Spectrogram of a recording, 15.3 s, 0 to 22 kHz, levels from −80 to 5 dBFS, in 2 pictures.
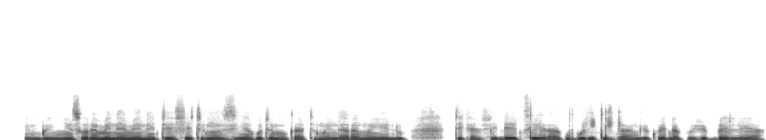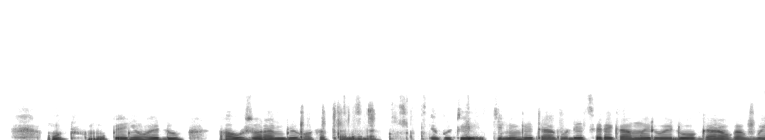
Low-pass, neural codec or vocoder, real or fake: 7.2 kHz; none; real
